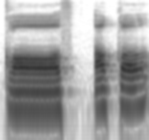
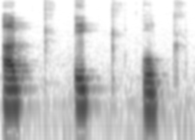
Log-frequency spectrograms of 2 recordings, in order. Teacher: قرآن پاک کی تلاوت کے وقت قاف جس کے اوپر دو نقطے ہوں وہ اسے موٹا قاف کہا جاتا ہے، حروف مستعلیہ کے اندر آتا ہے، اور دوسرا کاف باریک ہے، اس کی آواز باریک نکلے گی۔ قاف زبان کی جڑ اور تالو کے نرم حصے سے ادا ہوتا ہے، قاف اق، اور کاف زبان کی جڑ اور تالو کے سخت حصے سے ادا ہوتا ہے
